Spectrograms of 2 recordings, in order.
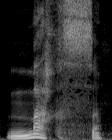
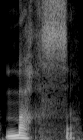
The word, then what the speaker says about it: Mars: Then Mars, okay? So in a way, it's an exception because normally final S is not pronounced in French, okay?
